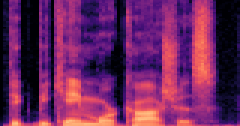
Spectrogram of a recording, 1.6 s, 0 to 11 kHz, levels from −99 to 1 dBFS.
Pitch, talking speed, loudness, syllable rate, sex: 105 Hz, 150 wpm, -18 LUFS, 5.0 syllables/s, male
